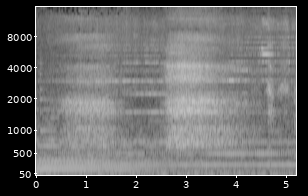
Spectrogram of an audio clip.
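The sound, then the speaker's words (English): A voice imitates slow breathing: two long, soft, airy breaths drawn out over several seconds, with a steady low hum beneath and no words. “every night they would see how slow they could breathe, see who could be slower”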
